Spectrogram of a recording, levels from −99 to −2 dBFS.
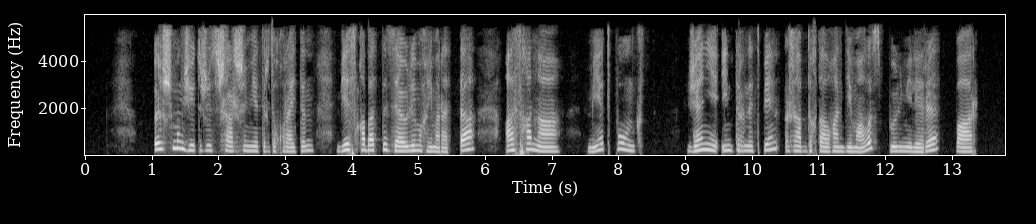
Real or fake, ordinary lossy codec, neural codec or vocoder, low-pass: real; AAC, 32 kbps; none; 5.4 kHz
